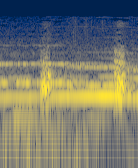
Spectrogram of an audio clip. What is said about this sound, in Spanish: Y un escalofrío recorrió la piel de las chicas cuando escucharon cómo los dos perros que tenían sus vecinos comenzaban a aullar.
